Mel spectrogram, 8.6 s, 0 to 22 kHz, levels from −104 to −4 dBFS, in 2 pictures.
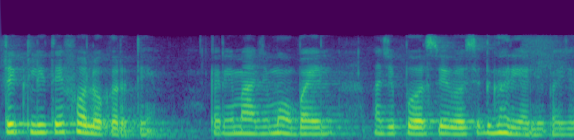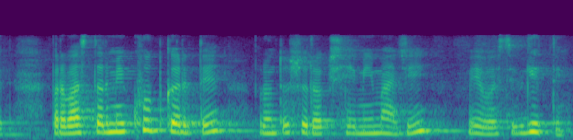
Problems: constant background noise, echo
